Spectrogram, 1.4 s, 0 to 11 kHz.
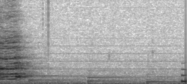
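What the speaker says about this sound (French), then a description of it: "J'espère que Daniel n'a pas essayé d'arroser les poulets au lieu des plantes" Chickens in the video game Trails in the Sky the 3rd give a short burst of clucks, followed by a few faint, scattered cluck notes in an otherwise quiet game scene.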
